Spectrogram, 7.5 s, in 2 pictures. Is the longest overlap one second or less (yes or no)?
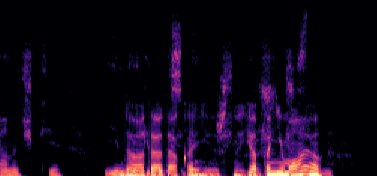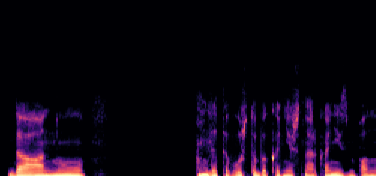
no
